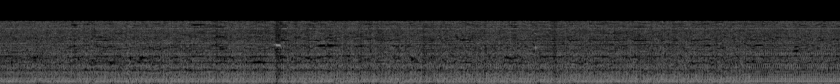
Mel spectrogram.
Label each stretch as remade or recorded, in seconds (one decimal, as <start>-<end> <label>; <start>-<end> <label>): 0.0-7.5 remade; 7.5-8.4 recorded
